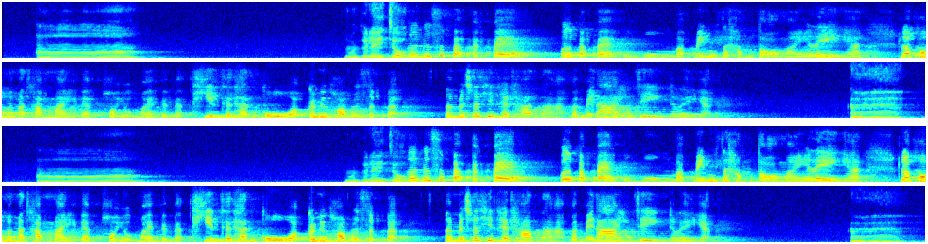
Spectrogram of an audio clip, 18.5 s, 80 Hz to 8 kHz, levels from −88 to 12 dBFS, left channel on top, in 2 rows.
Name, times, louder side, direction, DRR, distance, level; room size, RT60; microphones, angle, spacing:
voice 1, 0.3-1.4 3.4-4.1 17.7-18.3, left 2 dB, 55° left, 8 dB, 1.2 m, -30 dB
voice 2, 4.0-5.2 5.6-13.2 13.7-16.3, right 2 dB, 55° right, 5 dB, 1.8 m, -24 dB
24.0 x 19.5 x 5.6 m, 1.3 s
head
